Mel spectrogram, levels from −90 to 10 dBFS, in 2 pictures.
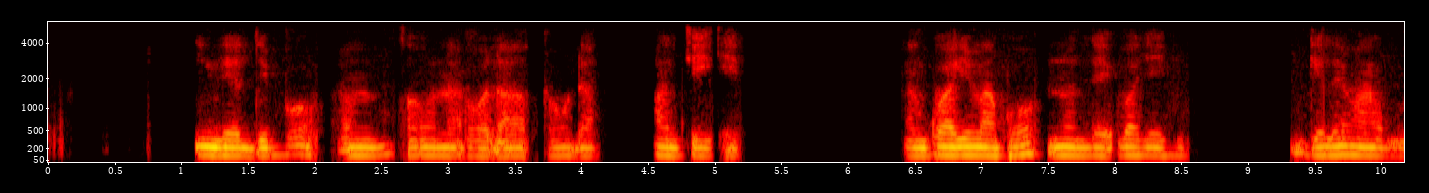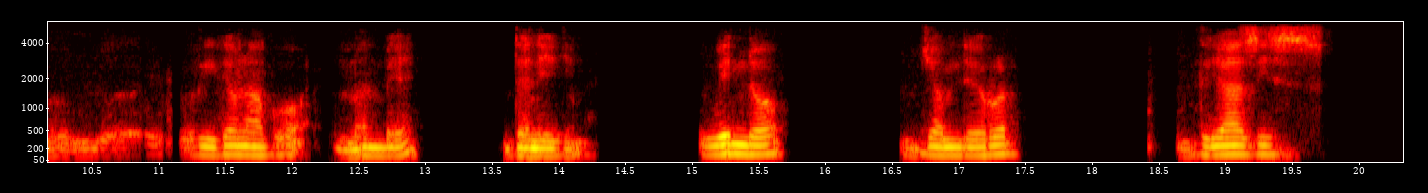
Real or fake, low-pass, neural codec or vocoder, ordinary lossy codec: fake; 5.4 kHz; codec, 24 kHz, 0.9 kbps, WavTokenizer, medium speech release version 2; AAC, 24 kbps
